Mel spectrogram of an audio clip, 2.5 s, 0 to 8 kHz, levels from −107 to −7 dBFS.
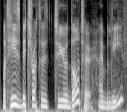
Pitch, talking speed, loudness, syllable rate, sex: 175 Hz, 210 wpm, -19 LUFS, 6.1 syllables/s, male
